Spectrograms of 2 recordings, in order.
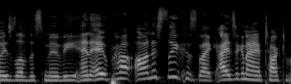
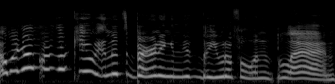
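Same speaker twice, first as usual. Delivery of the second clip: animated cartoon voice, very high and swooping; 10 semitones higher than usual. Describing how she reacts to romantic movies, sounding like a cartoon character. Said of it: "I sounded like a cartoon character right there".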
